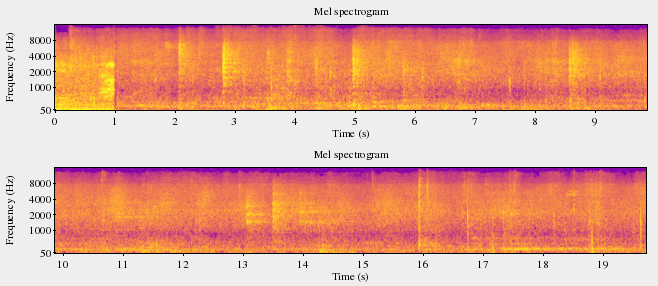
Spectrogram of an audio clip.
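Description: Footsteps echo softly in a large, quiet hall.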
